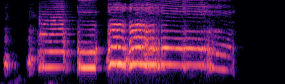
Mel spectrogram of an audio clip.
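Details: A farm rooster gives one full crow at daybreak, opening with a couple of brief notes and then a sustained, loud, harmonic cock-a-doodle-doo of nearly two seconds that ends abruptly into silence.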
